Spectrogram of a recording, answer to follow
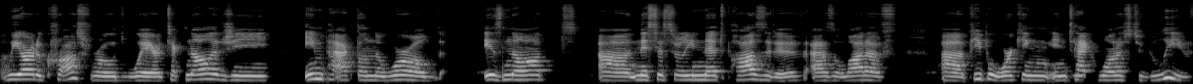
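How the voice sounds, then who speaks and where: French-accented woman with mid-range pitch. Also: fairly even intonation, a little slow, fairly bright tone. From France. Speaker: tech entrepreneur, guest. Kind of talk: interview answer.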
